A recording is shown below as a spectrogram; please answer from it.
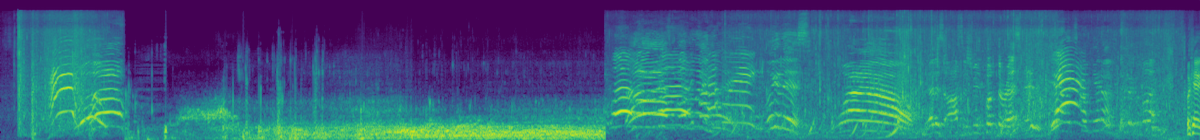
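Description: Dry ice fizzing and bubbling in a swimming pool, heard from under the water as a muffled low rumble for about seven seconds, cutting in and out sharply. Excited shouting comes before and after it.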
